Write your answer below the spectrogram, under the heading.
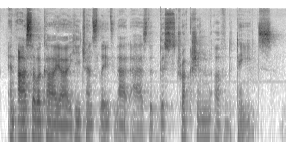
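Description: In a relaxed tone, the speaker goes at a very slow pace with hardly any pauses and a monotone, flat intonation. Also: man, medium pitch for a man. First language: French. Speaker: Buddhist monk and meditation teacher. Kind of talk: dharma talk. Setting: meditation retreat with live audience. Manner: relaxed, frequent fillers and laughs.

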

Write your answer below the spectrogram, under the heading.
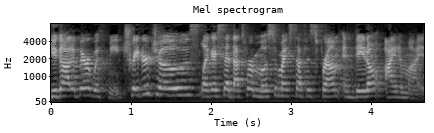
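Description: A woman speaks at a fairly quick pace. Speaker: vlogger. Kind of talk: casual vlog chat. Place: kitchen. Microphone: camera far.

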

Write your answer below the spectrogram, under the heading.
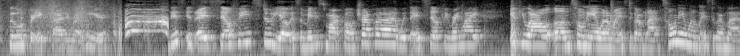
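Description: A woman's raised, projected voice at a fairly quick pace, with ordinary pitch variation and noticeable background noise. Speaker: haul vlogger. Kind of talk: casual vlog chat. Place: home room.

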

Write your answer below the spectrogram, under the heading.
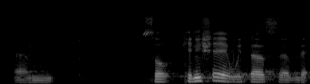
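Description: A man with a South African accent, a dark, mellow tone and a fairly slow pace. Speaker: podcast co-host. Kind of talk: casual interview. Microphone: handheld.

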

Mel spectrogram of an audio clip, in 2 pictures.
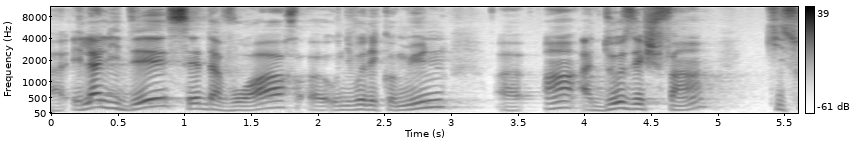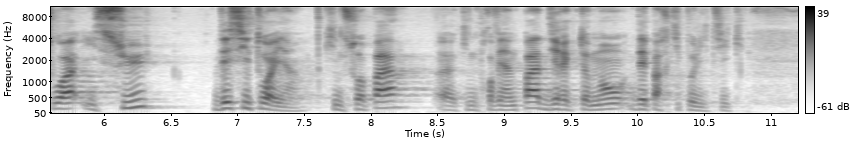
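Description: A man's fairly high voice at a fairly slow pace, lively intonation, and a quiet background. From Brussels, Belgium. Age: 30s. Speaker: real estate worker and citizen activist; interviewee. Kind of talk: recorded interview; interview answer. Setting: at his home. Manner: halting. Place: home room. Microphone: lapel.

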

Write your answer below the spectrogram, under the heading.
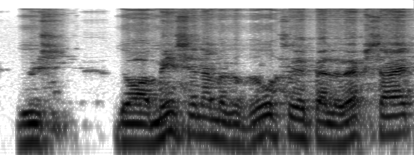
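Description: A man's somewhat breathy voice moves at a moderate pace, with ordinary pitch variation. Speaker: dialect society member. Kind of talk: interview answer. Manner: hesitant.

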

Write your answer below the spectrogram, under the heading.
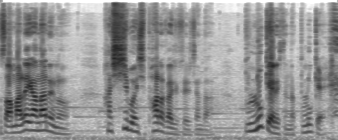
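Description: Over music in the background, a man with a Yanbian accent speaks with lively intonation. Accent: Yanbian Korean dialect. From Korean-Chinese from Yanbian, China. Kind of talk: casual talk to camera.

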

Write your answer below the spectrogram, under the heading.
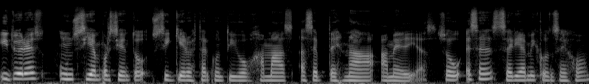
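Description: Against a quiet background, a woman talks in an animated tone at a moderate pace with hardly any pauses, the sound dry with no echo. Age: 20s. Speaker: podcast host; podcast host giving advice. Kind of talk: casual chat; casual podcast advice chat. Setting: bedroom. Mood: expressive, animated, empathetic. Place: home room. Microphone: handheld.

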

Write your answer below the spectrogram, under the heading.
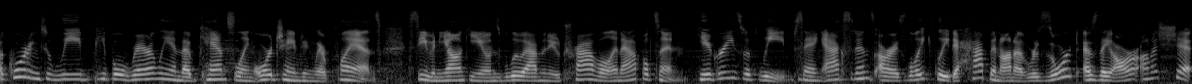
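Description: Here is a woman with a normal speaking voice, pitched fairly high with lively intonation. She moves at a fairly quick pace with hardly any pauses. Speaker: TV news reporter. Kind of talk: scripted news report voiceover. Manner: even, measured, clear broadcast narration.

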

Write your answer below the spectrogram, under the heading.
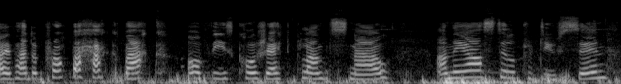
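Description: Loud background noise surrounds a woman who speaks at a very slow pace, with a dry sound with no echo. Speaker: home gardener vlogger. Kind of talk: casual vlog chat. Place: garden. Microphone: phone near.

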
